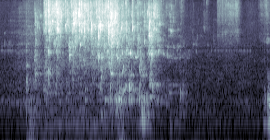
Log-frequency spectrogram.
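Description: Cold water running from a tap, a splashing, hissing stream that starts sharply, runs loud for a couple of seconds, then drops to a softer trickle before another burst near the end, close and without talk.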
